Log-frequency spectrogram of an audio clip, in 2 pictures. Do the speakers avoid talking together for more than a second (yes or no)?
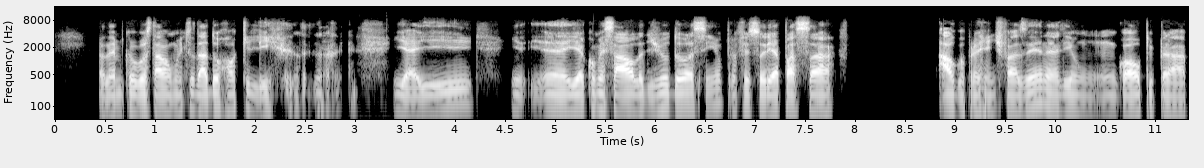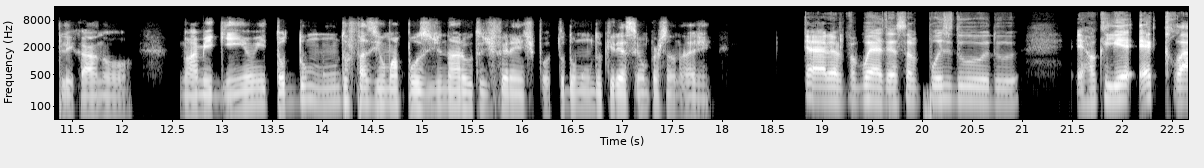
yes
